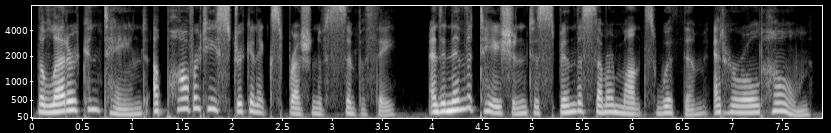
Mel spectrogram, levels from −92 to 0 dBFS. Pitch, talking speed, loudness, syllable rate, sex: 175 Hz, 175 wpm, -20 LUFS, 5.0 syllables/s, female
